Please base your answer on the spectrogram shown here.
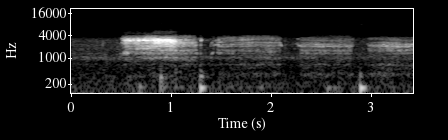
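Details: Barn owl at the nest on 22 January 2016 at 10:22 PM as a mouse is brought in; one loud, harsh hissing screech followed by three softer, breathy hiss bursts, with faint low thumps beneath.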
